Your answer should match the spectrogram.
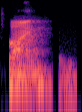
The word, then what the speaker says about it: film: আচ্ছা ফিল বলবো না আমরা, ডাবল এল প্লাস এই তিনটা লেটার সাইলেন্ট থাকবে, হ্যাঁ, আমরা কি বলবো, শুধু ফি বলবো, কি বলবো? ফি, Film.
